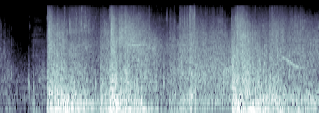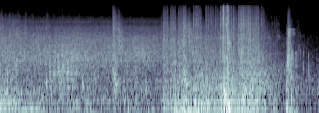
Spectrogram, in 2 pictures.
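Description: A rifle fires in sharp bursts.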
